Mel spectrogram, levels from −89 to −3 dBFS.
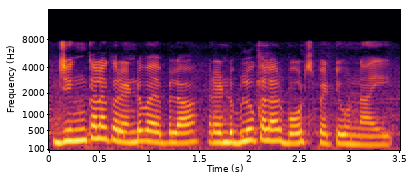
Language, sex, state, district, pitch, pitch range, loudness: Telugu, female, Telangana, Komaram Bheem, 230 Hz, 215-255 Hz, -14 LUFS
